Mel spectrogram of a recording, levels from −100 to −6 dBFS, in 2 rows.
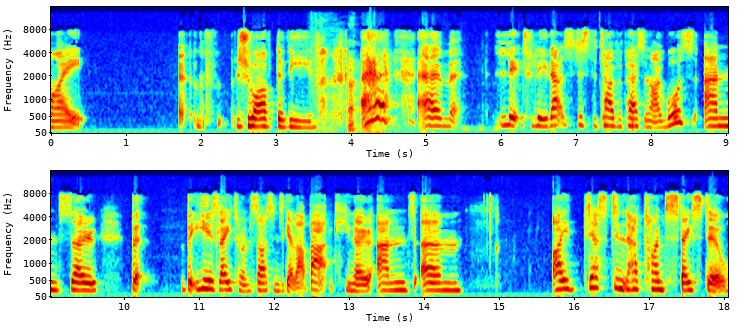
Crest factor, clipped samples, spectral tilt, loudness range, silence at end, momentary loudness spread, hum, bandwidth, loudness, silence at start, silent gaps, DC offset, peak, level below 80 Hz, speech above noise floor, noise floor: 14 dB; under 0.1%; -2.5 dB/octave; 3 LU; 0 s; 12 LU; none; 11.5 kHz; -13 LUFS; 0 s; none; under 0.1%; 0 dBFS; -50 dBFS; 45 dB; -59 dBFS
